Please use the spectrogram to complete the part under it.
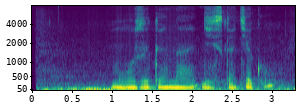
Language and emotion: Russian, neutral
